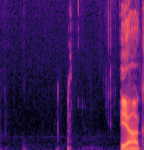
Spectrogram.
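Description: A pause in a man's speech into a close microphone, broken by a couple of faint mouth clicks about a second in; his voice resumes near the end.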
